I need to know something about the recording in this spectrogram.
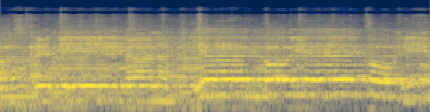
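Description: A group of men and women singing an opening song together, holding long notes. The melody steps up to a higher note about halfway through.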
